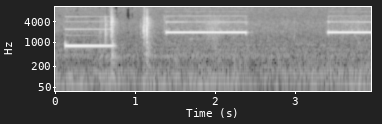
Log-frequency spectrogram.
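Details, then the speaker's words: 2017 Toyota C-HR with a newly installed SkyBrake immobilizer with motion sensor, key turned with the tag battery removed: a steady high beep, then two longer higher beeps about a second apart, no engine; the immobilizer cannot read the key tag, so the car won't start. "Maintenant, je vais tourner la clé de contact, si le dispositif d'immobilisation ne reconnaît pas étiquette, vous entendrez le son les signaux d'avertissement cette marque ne peut lire,"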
